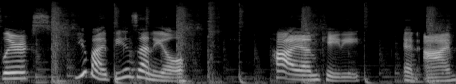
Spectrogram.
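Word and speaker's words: Xennial: to admit Danny before I asked Google to pronounce that for me which is a totally zenial thing to do by the way I always said aenial but and hopefully some of the listeners also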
